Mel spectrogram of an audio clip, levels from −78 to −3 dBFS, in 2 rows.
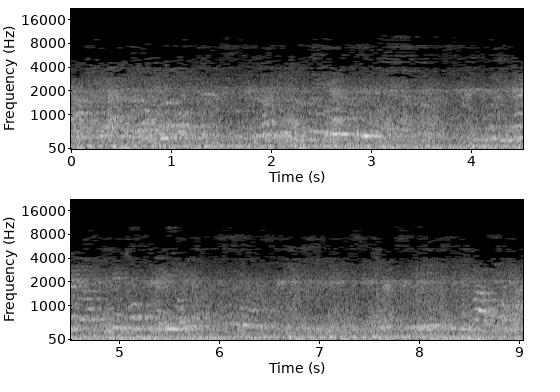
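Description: A recording of sounds, ringing and washy throughout, with breathing hiss and nothing above 10 kHz, likely WMA compression at a low bitrate around 32 kbps. Its ringing, washy smear distinguishes it from a simple low-pass.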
